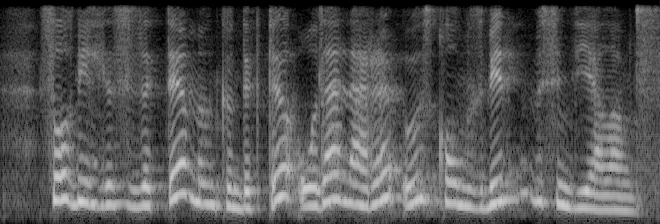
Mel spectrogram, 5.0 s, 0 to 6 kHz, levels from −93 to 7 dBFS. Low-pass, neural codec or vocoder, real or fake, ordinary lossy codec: 5.4 kHz; codec, 16 kHz, 0.8 kbps, ZipCodec; fake; none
